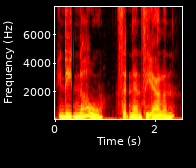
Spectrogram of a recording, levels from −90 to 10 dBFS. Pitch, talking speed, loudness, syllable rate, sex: 220 Hz, 115 wpm, -13 LUFS, 3.8 syllables/s, female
